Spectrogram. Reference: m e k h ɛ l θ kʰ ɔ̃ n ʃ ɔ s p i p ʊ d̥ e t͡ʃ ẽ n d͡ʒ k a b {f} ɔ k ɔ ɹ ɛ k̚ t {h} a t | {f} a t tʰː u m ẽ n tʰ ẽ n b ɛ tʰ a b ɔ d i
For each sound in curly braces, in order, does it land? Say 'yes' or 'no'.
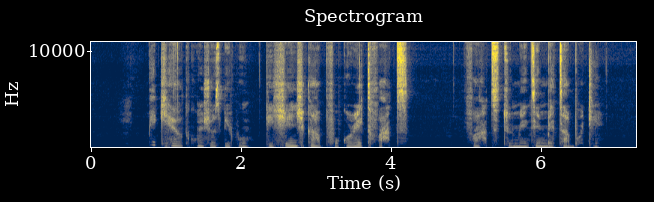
yes, no, yes

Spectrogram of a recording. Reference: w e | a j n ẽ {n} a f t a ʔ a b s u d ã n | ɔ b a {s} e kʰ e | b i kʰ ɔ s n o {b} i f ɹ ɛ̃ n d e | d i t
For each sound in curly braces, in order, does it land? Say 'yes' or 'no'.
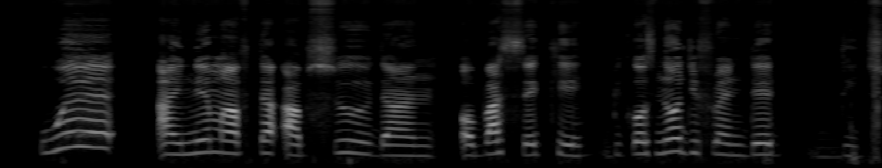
no, yes, no

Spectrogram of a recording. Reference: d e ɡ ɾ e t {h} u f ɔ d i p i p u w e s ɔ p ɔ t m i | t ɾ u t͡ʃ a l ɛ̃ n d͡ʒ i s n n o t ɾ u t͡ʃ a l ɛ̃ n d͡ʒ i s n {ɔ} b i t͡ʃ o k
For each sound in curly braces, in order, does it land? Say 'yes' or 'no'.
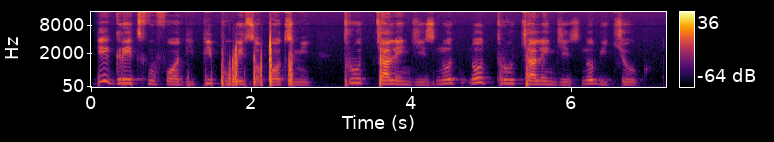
no, no

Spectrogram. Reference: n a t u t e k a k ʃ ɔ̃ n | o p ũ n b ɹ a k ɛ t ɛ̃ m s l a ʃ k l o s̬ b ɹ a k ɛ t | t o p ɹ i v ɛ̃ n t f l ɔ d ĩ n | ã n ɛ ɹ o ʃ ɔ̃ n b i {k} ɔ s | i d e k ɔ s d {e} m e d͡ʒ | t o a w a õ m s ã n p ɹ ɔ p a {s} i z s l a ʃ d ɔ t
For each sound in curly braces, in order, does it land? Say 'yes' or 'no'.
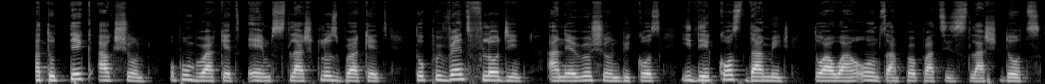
yes, no, no

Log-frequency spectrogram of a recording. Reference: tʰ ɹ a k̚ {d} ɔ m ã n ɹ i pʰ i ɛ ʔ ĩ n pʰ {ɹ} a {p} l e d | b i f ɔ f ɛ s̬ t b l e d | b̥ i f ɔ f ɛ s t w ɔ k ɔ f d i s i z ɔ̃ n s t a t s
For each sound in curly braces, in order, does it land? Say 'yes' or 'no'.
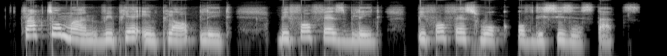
no, no, no

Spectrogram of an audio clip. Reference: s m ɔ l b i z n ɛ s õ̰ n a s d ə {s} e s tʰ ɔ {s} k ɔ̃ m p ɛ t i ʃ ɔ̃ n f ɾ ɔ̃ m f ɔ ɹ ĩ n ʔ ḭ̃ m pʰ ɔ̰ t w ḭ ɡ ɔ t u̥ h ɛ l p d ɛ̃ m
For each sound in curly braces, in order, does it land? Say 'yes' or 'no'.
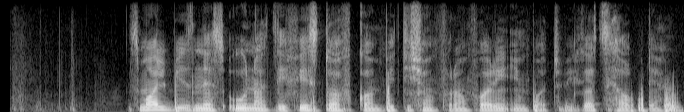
no, no

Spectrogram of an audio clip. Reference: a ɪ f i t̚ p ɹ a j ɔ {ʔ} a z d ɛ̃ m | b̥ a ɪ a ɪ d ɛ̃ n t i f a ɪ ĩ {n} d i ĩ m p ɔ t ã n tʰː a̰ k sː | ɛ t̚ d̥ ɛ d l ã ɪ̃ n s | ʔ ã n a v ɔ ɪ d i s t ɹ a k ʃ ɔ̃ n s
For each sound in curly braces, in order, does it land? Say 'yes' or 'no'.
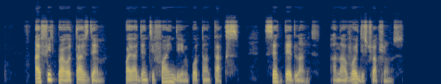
no, no

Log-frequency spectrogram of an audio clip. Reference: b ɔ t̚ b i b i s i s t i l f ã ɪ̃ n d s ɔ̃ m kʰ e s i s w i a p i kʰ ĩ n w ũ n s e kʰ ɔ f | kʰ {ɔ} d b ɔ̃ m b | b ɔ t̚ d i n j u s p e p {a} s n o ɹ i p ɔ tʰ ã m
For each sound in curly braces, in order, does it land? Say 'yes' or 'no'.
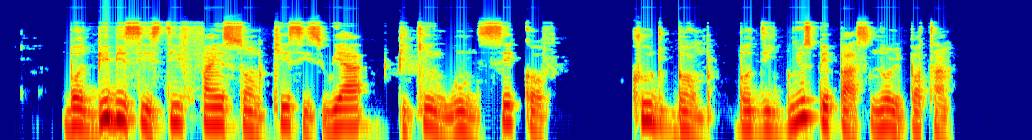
no, yes

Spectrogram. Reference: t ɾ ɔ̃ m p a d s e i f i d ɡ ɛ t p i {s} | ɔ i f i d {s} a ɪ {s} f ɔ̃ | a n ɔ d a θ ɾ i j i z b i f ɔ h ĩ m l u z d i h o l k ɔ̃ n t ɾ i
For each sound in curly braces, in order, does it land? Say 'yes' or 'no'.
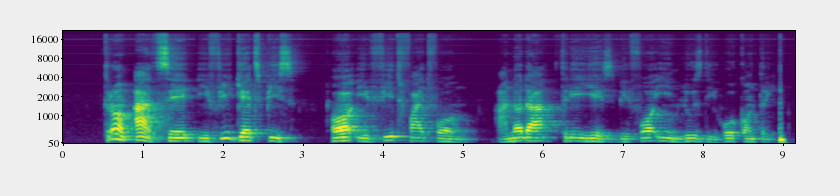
yes, no, no

